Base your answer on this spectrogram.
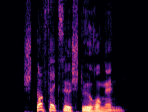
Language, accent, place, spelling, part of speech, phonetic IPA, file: German, Germany, Berlin, Stoffwechselstörungen, noun, [ˈʃtɔfvɛksl̩ˌʃtøːʁʊŋən], De-Stoffwechselstörungen.ogg
- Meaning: plural of Stoffwechselstörung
